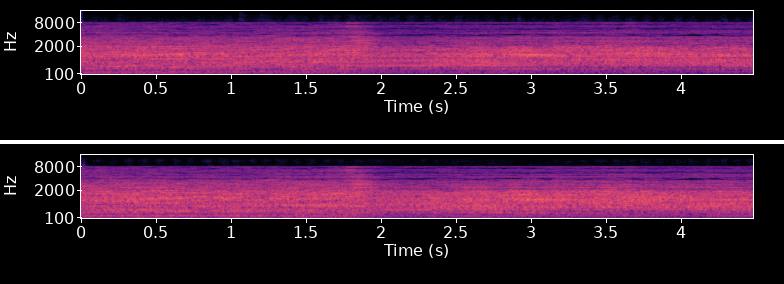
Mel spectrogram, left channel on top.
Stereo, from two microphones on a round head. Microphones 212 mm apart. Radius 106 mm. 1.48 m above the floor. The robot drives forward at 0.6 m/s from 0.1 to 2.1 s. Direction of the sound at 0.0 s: 10° left (ahead or behind).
